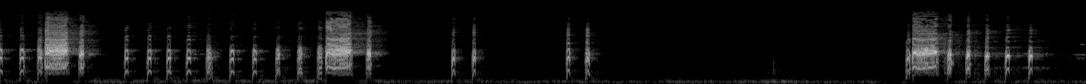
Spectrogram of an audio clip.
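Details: Wild junglefowl hen calling for a male: harsh squawks joined by runs of quick clucks, a few stray clucks, a long quiet gap, then a final squawk with trailing clucks.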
